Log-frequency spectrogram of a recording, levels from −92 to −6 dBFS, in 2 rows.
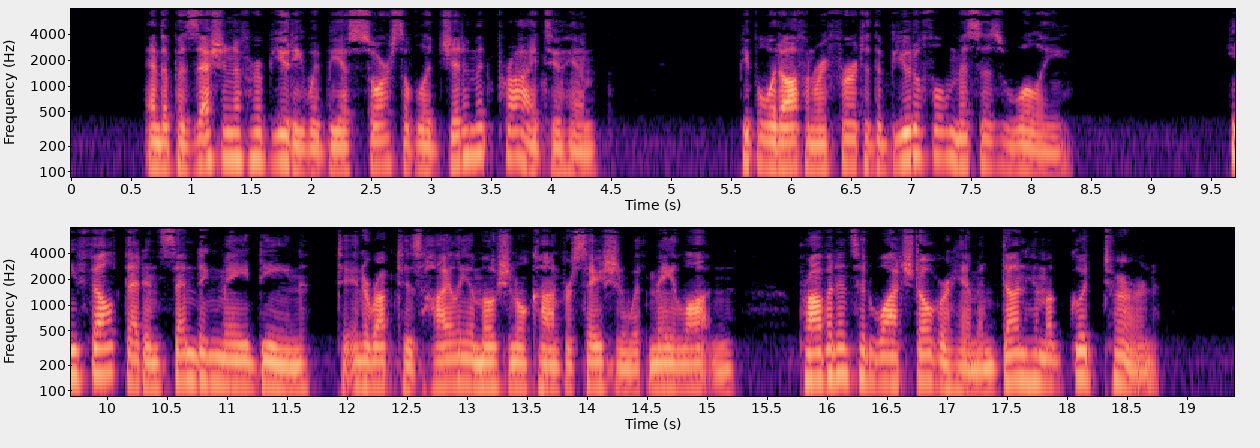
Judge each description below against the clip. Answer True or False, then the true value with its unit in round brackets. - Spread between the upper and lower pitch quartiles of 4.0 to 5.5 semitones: True (4.4 semitones)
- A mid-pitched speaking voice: False (110 Hz)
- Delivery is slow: False (160 wpm)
